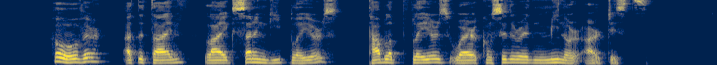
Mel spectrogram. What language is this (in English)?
English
